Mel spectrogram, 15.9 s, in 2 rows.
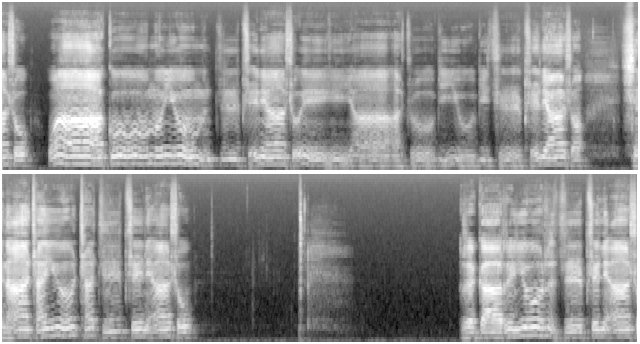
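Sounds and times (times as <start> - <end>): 
Namuyi Tibetan ritual chanting: 0.0 - 10.5, 13.7 - 15.8.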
